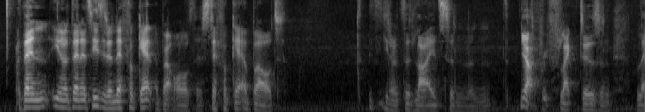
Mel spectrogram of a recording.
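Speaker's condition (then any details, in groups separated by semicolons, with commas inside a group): No condition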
